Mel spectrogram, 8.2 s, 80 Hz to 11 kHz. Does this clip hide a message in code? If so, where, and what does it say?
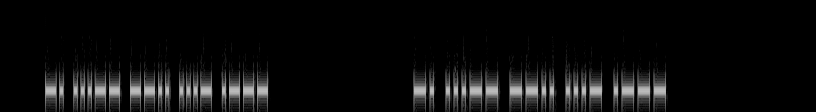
Yes: Morse code from 0.5 to 6.7 s, heard as a keyed tone, about 32 wpm, 700 Hz. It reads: N3ZVJ N3ZVJ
